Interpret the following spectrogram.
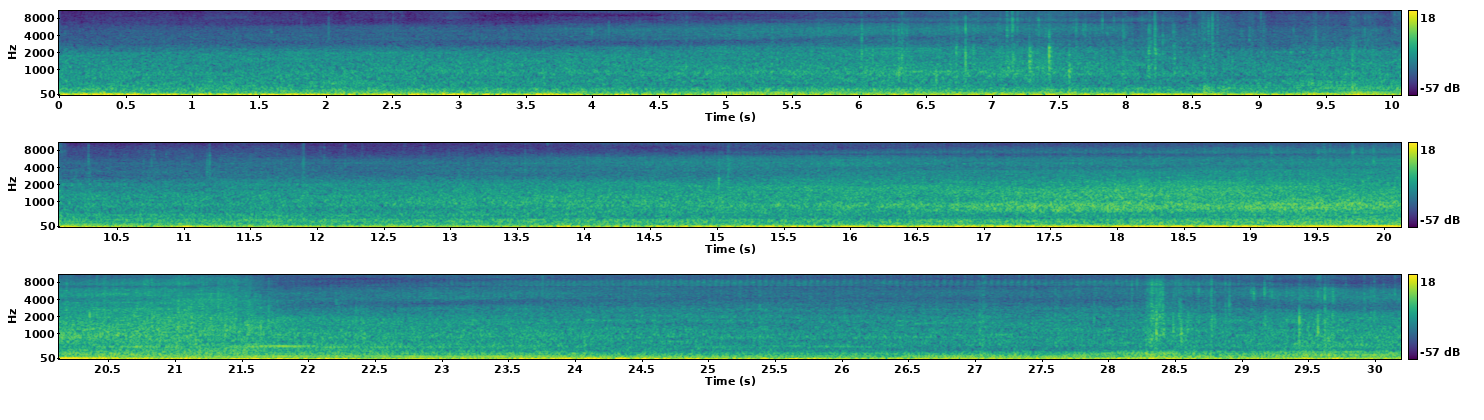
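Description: Passenger cars and an SUV driving slowly past at close range, engines running at low speed with tyre noise. One vehicle gets louder as it comes close and is loudest about twenty seconds in.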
